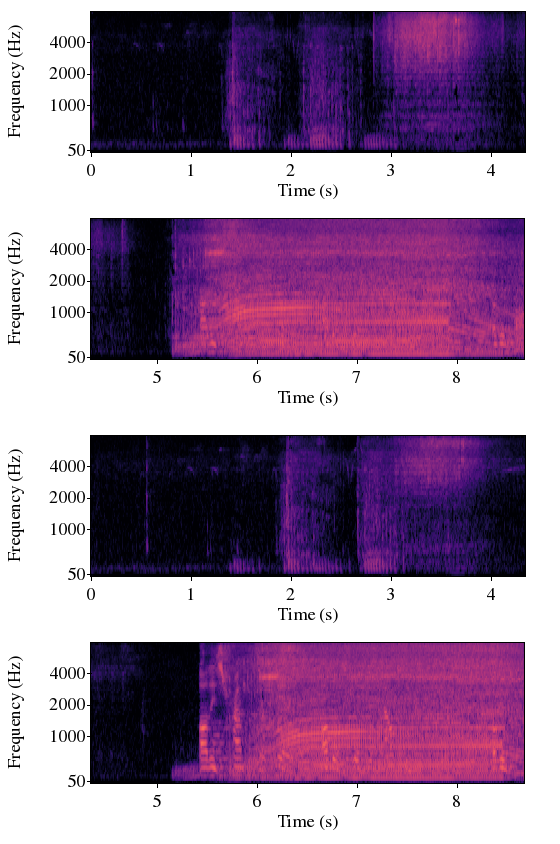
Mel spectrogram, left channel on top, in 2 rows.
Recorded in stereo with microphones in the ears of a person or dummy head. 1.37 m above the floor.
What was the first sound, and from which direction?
A rattle, 65° left (ahead or behind).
